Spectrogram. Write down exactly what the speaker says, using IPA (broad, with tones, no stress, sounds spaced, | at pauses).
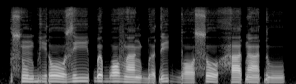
s ũ˦ b i˦ ɾ oː˦˨ z iː˦ ɓ ə˦ b ɔ˦ v ã˧ ɡ͡b ə˨ ɗ i˦ ɡ͡b ɔ˨ s o˦˨ h a˧ ɗ ã˧ ɗ u˧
